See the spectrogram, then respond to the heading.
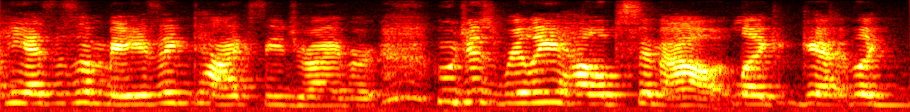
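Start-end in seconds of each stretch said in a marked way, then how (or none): none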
